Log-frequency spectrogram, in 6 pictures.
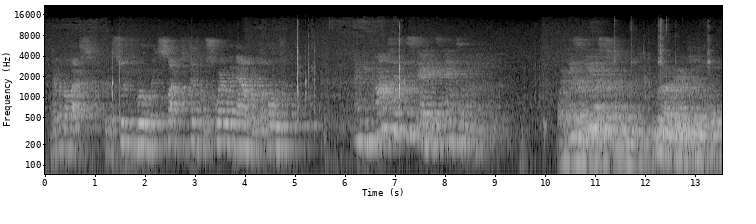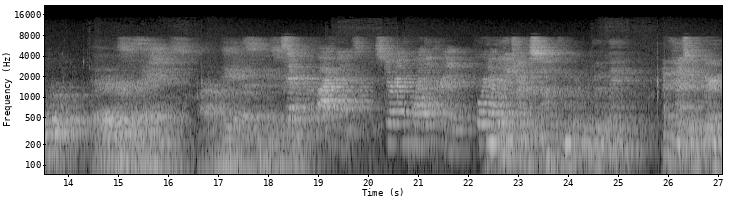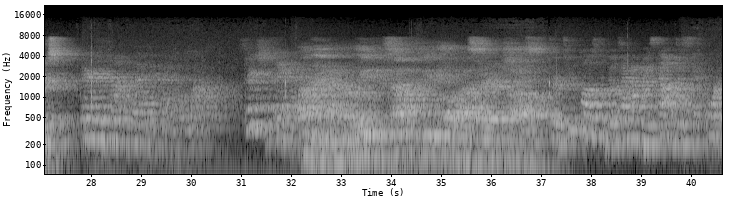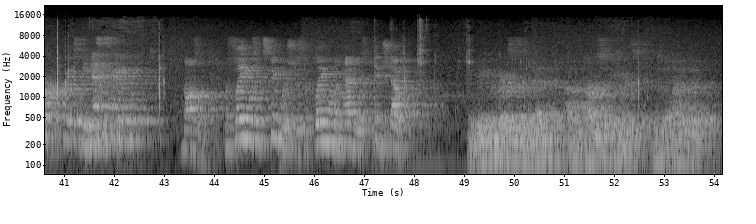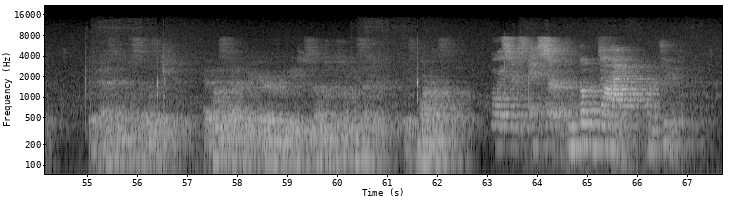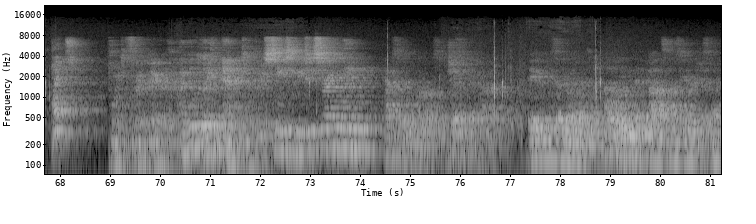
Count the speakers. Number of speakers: seven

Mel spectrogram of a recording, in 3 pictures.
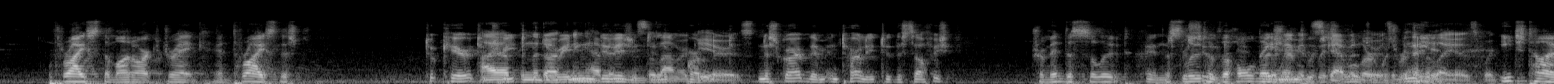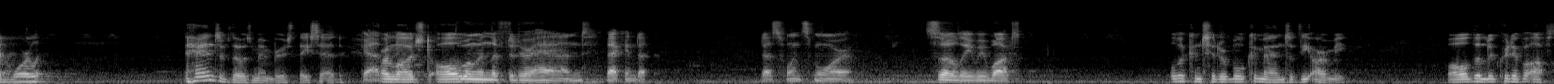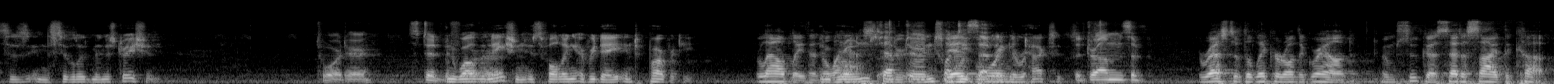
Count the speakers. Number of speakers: three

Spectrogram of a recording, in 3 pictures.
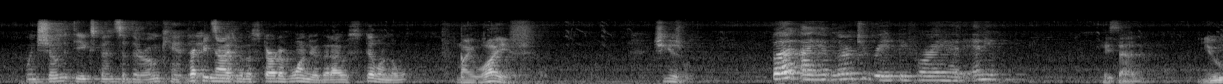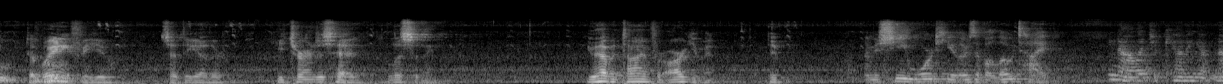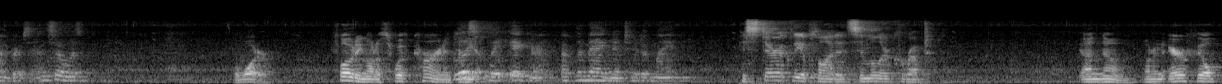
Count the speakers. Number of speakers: five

